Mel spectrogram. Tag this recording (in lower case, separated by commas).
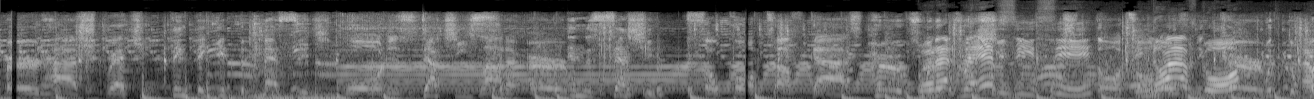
rhythm and blues, music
